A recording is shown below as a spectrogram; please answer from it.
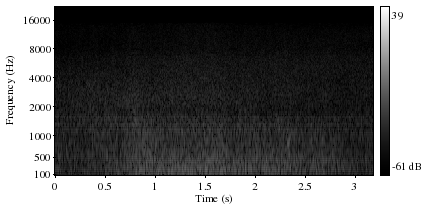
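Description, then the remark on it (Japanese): Soft, continuous ocean surf, a broad hiss that gently swells in the middle and eases off again, with no voices present. “体が波でゆらゆら揺れるのがゆりかごみたいに感じる。”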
